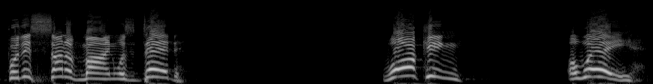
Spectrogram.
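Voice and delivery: high, loud, exultant preacher's proclamation; full-force preaching. Acted. Preacher proclaiming the father's welcome home, loud and high. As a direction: proclaim the father's joy to the crowd.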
